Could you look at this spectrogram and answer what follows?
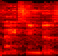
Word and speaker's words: Lysander: The fact that the first syllable in Lysander's name rhymes with lie only serves to heighten the humorous effect of the lovers' wordplay.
